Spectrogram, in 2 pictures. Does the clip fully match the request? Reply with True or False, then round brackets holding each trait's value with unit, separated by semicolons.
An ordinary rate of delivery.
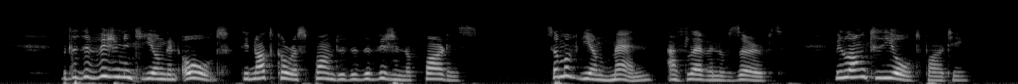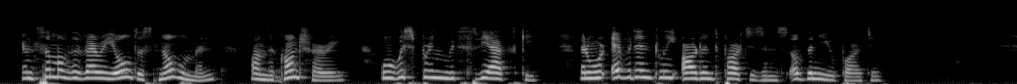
True (150 wpm)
